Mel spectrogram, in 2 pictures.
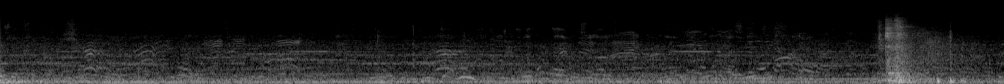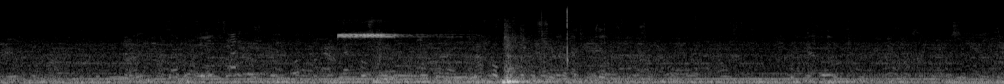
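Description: Footballers shout to each other far off across an open pitch.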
